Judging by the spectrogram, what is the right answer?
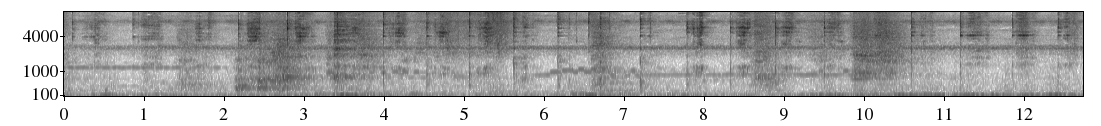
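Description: A wire whisk scraping thick batter out of a steel mixing bowl into an aluminium pressure-cooker pot, with irregular scrapes and light metal clinks against the bowl's rim.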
